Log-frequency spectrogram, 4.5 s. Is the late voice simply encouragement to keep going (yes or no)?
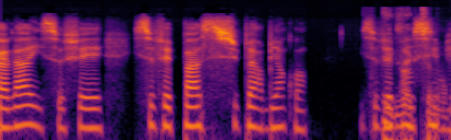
yes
